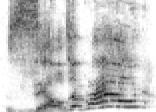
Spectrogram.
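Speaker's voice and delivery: loud, high, drawn-out name reveal; excited winner announcement. Real, not acted. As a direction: belt out the winner's name, stretching it.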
